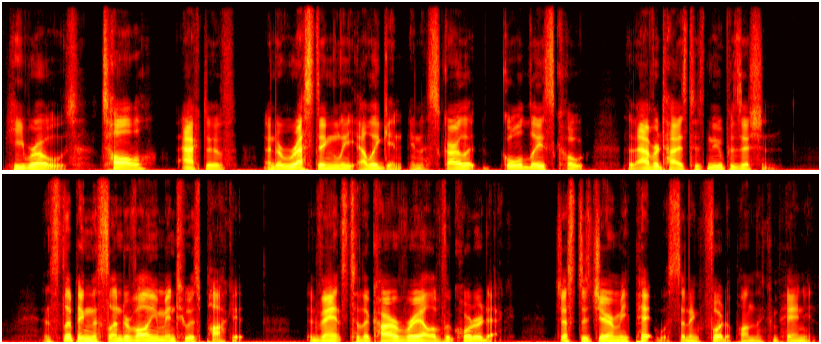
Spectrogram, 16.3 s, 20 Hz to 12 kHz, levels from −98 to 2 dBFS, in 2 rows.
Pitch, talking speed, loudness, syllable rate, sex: 110 Hz, 165 wpm, -22 LUFS, 5.8 syllables/s, male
